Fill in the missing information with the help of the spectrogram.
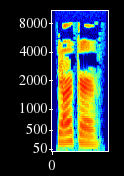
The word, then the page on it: darker: British English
